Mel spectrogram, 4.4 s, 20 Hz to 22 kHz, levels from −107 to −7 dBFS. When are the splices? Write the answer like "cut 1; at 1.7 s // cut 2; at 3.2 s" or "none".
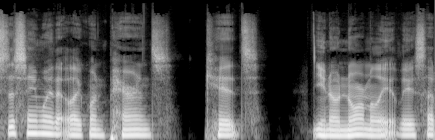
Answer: cut 1; at 2.1 s // cut 2; at 3.1 s

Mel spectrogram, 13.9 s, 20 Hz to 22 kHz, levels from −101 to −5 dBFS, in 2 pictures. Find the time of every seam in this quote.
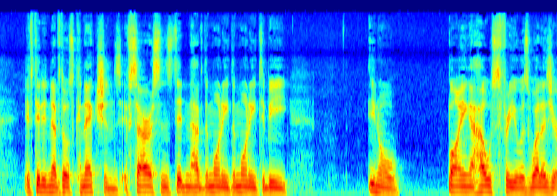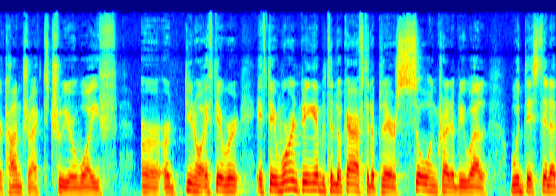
cut 1; at 2.9 s

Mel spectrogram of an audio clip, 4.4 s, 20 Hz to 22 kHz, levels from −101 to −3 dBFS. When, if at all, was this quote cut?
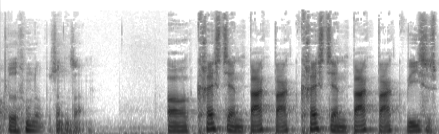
cut 1; at 3.0 s

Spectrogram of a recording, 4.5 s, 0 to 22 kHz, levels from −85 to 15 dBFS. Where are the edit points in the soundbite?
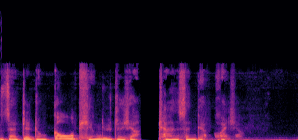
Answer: none

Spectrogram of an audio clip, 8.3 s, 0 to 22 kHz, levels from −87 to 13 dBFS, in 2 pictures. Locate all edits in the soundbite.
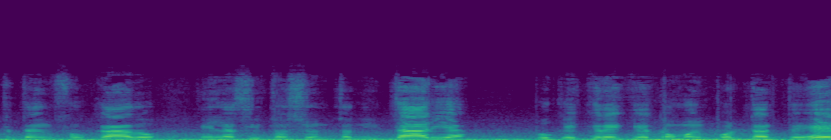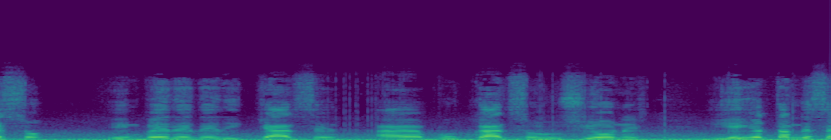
none

